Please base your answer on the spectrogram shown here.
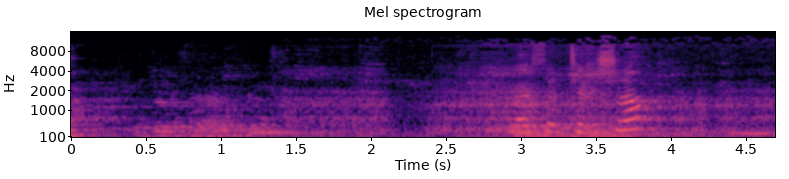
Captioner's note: participants chatting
